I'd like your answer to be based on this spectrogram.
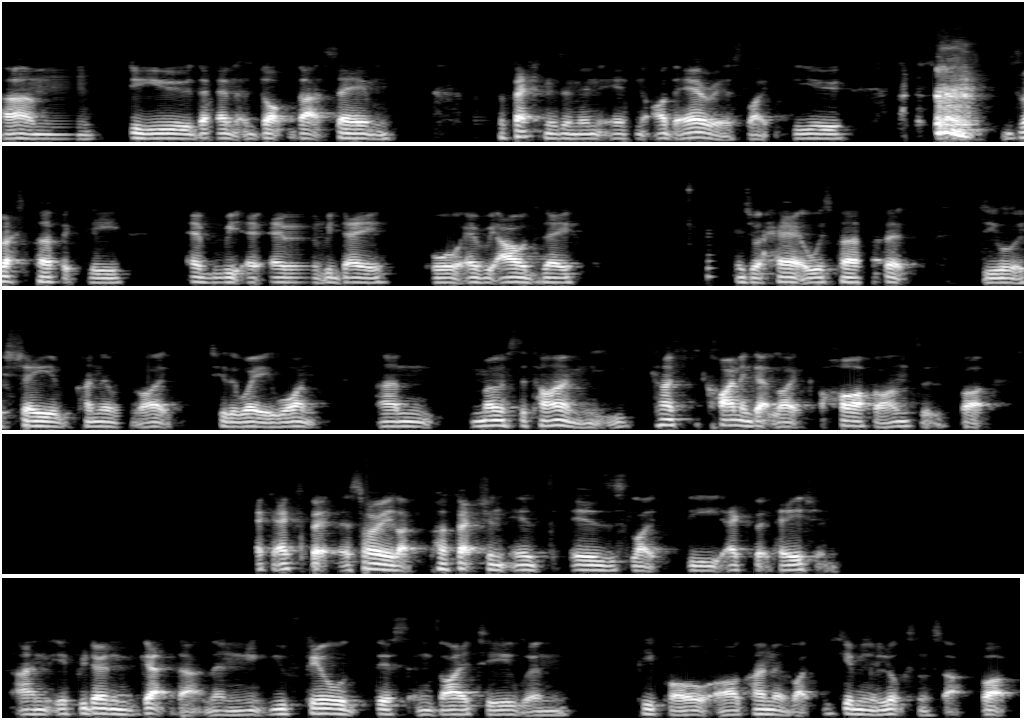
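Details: Adult male speaker; stuttering.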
